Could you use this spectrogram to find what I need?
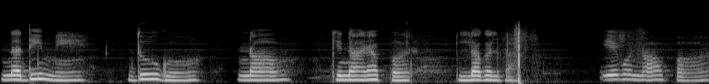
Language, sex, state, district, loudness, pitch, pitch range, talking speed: Bhojpuri, female, Uttar Pradesh, Ghazipur, -21 LUFS, 200 Hz, 190-215 Hz, 100 wpm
